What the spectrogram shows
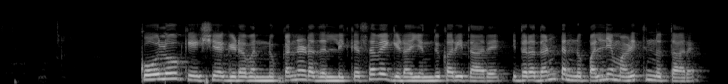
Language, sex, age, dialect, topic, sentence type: Kannada, male, 18-24, Mysore Kannada, agriculture, statement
